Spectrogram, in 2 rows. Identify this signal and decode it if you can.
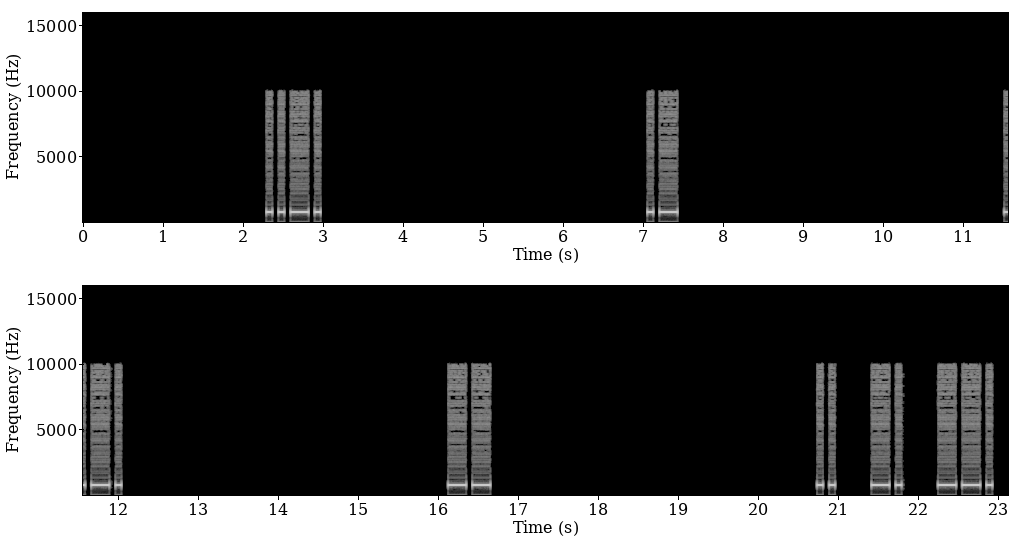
Morse code, heard as a keyed tone, about 16 wpm, spaced as for 3 wpm, 800 Hz. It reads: FARMING
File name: Special INGs-mp3s / Special INGs-mp3s / Slow ing @10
